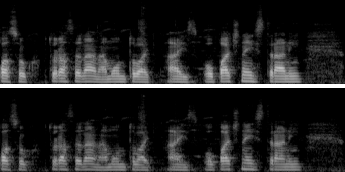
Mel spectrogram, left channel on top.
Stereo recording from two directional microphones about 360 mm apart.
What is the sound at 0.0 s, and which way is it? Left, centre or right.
Speech, centre.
